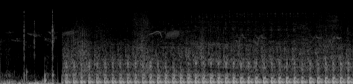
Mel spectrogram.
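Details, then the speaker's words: 1996 Kawasaki Bayou 300 4x4 after replacing the faulty starter solenoid with an OEM Kawasaki part: a few quick starter clicks, then the engine catches and settles into an even, steady thump with no misses; normal start and idle. "Well, we got the Kawasaki running. It was the starter solenoid."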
